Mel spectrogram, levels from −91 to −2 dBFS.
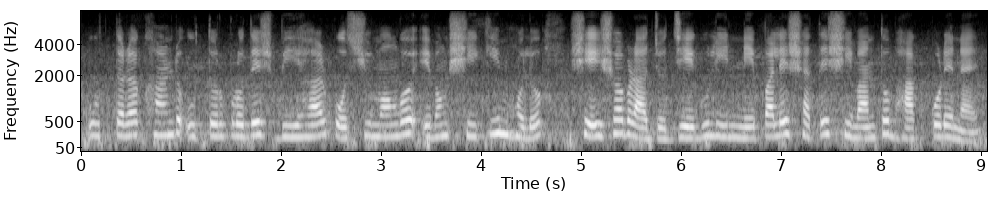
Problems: none marked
